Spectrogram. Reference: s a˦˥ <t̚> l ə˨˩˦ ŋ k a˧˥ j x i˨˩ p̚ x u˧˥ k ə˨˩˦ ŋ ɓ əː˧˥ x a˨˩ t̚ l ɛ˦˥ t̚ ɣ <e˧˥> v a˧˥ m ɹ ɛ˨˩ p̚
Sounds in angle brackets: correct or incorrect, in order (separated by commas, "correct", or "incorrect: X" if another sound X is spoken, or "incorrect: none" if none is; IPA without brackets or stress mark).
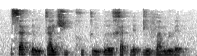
incorrect: k̚, correct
